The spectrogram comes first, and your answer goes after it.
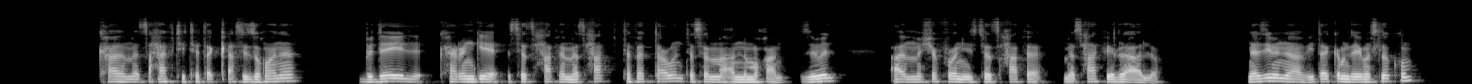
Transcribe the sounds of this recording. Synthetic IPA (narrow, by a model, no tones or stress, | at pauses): kʰaβmɐt͡sʼħaft̪ʰit̪ʰɐt̪ʼɐkʼːasizɨxo̞nɐ | bɨd̪ejlkʰaɾɨŋɡezɨt̪ʰɐt͡sʼħafɐmɐt͡sʼħaft̪ʰɐfɐt̪ʰːawʊnt̪ʰɐsɐmːaʕɨnːɨmuxʷanzɨβɨl | ʔaβmɐʃ̬ɐfo̞nizɨt̪ʰɐt͡sʼħafɐ | mɐt͡sʼħafjɪɾːɐʔalːo̞ | nɐzimɨnaβjɪt̪ʼɐkʼːɨmzɐjmɐslɐkʰːum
